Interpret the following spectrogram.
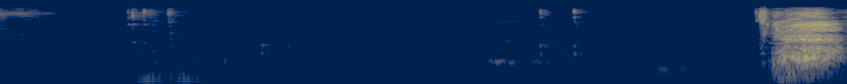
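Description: Two pairs of faint, short computer mouse clicks, about two seconds apart, against near silence.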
